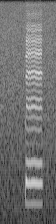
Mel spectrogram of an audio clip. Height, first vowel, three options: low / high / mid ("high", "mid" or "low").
mid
